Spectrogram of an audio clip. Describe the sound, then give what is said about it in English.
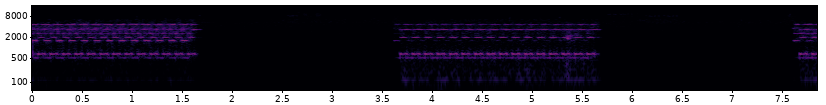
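A doorbell rings electronically in long bursts: two sustained ringing tones of about two seconds each, separated by silence, and a third beginning at the end. “excuse me for a minute, someone's ringing my bell.”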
